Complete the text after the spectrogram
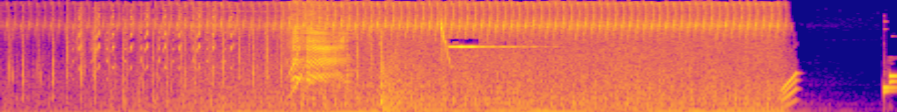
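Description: A game airship's engine rumbles loudly and steadily.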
